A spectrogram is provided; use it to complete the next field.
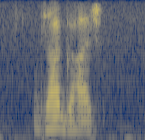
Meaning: funnel
- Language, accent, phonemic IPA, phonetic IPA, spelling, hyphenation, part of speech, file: Armenian, Eastern Armenian, /d͡zɑˈɡɑɾ/, [d͡zɑɡɑ́ɾ], ձագար, ձա‧գար, noun, Hy-ձագար.ogg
